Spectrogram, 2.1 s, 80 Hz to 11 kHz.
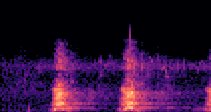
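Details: Dobermann barks at a monkey, two loud harmonic barks about 0.7 seconds apart, with the start of a third cut off at the end; faint background hum.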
